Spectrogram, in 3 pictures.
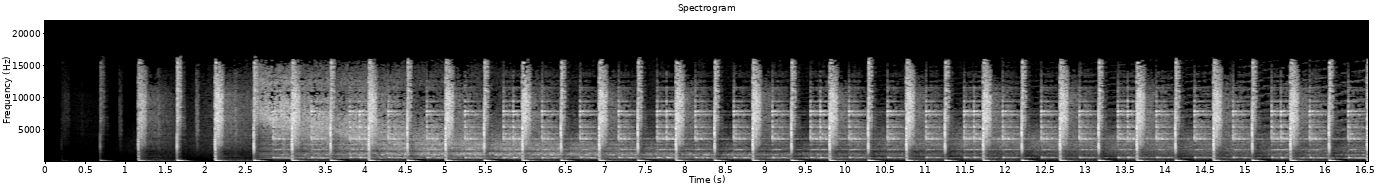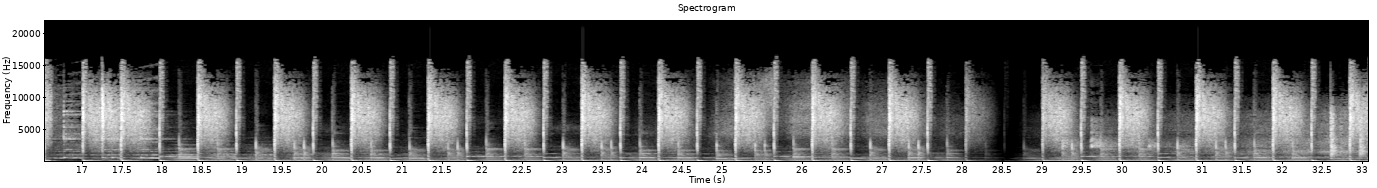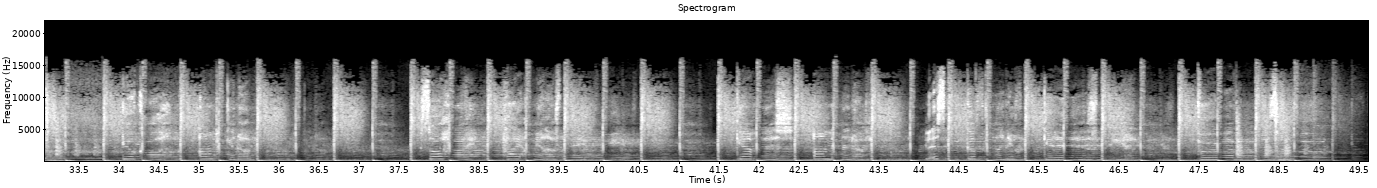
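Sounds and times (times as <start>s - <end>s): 
drum machine beat: 0.2s - 49.6s.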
